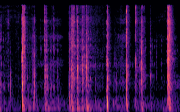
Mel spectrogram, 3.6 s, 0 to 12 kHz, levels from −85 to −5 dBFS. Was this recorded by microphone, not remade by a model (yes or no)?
yes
